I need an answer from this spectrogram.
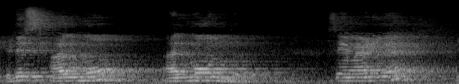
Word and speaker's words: allemand: So when I pronounce, I should not pronounce this D. Okay. No need to pronounce the D when I say. So Allemand, Allemande.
